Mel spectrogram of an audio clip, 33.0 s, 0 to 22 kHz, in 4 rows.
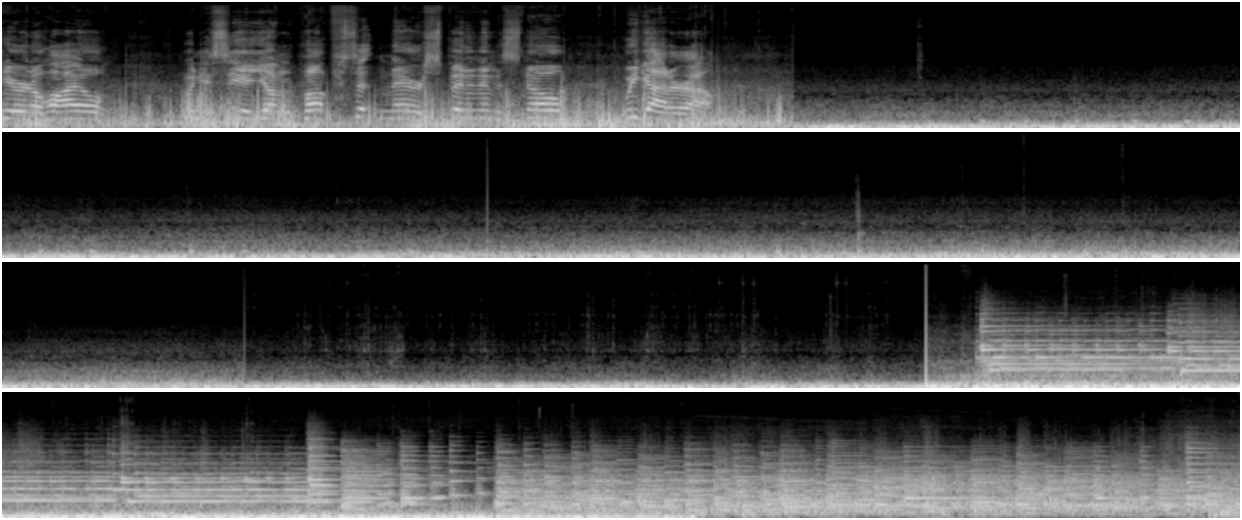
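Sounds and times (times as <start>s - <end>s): motor vehicle rumbling: 3.7s - 33.0s
keyboard music: 22.7s - 33.0s.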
